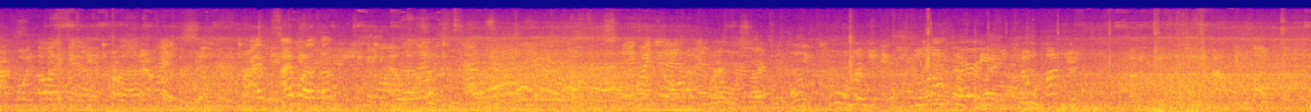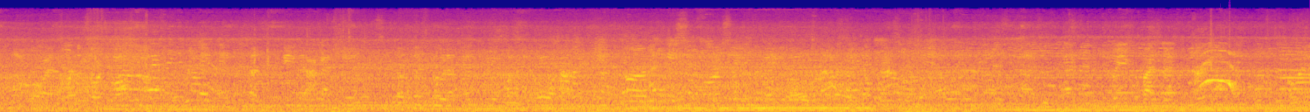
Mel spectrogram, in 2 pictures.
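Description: A bus engine rumbles and drones steadily while driving.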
